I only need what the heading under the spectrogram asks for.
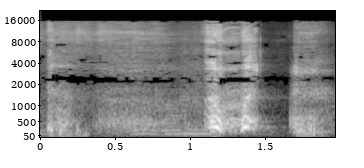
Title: Girl coughing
